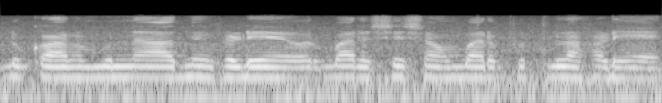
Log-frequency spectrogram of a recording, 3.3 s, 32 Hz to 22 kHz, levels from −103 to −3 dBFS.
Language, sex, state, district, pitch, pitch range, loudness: Rajasthani, male, Rajasthan, Churu, 160 Hz, 160-165 Hz, -16 LUFS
